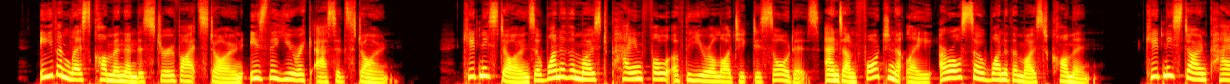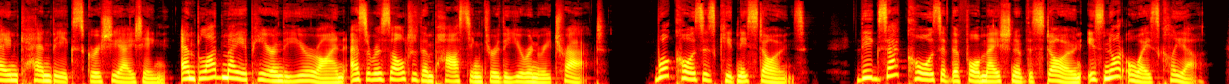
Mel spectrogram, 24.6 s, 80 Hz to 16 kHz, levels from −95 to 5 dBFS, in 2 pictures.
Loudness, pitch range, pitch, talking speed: -16 LUFS, 165-250 Hz, 195 Hz, 180 wpm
